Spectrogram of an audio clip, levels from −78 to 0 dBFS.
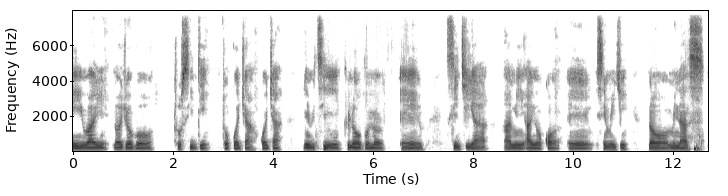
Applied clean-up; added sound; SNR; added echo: neural mask model Resemble Enhance denoiser.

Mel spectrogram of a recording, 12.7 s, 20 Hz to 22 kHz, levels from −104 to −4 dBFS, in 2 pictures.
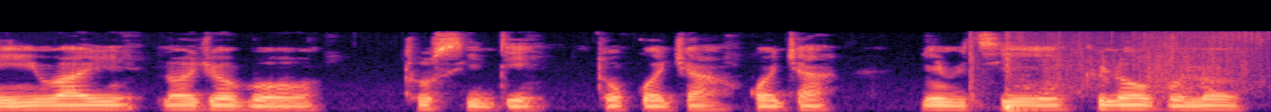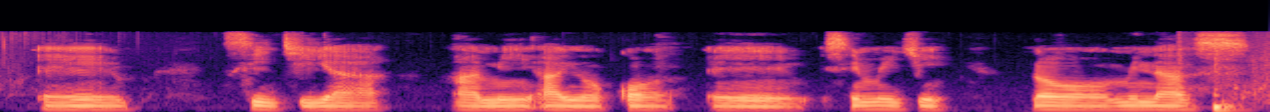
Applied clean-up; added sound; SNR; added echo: none; Water / Splash, splatter; 15 dB; none.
